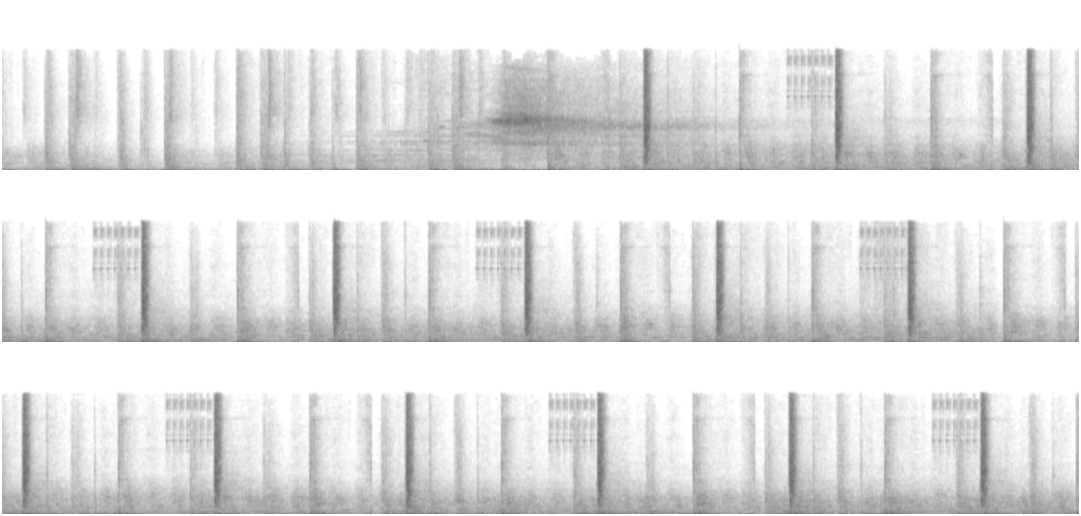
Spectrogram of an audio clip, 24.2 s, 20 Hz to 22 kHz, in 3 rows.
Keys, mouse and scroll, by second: 0.7 middle click, 2.8 middle click, 3.2 middle click, 6.2 middle click, 10.2 middle click, 11.3 middle click, 14.0 middle click, 14.7 middle click, 15.0 middle click, 16.2 middle click, 17.6 middle click, 18.7 middle click, 23.7 middle click.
